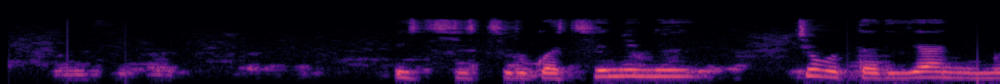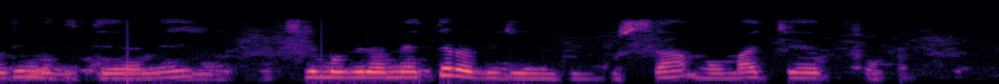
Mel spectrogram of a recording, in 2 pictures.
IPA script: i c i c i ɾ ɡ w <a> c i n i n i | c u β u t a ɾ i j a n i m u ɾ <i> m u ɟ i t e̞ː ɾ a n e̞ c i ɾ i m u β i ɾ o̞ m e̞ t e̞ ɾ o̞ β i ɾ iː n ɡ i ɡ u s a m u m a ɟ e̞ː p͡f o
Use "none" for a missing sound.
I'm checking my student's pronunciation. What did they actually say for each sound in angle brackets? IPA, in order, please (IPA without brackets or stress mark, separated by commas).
a, i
